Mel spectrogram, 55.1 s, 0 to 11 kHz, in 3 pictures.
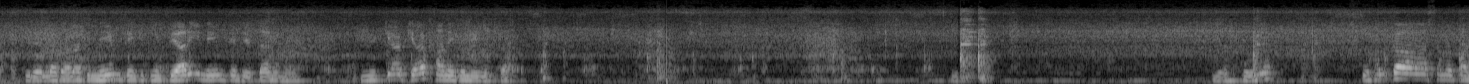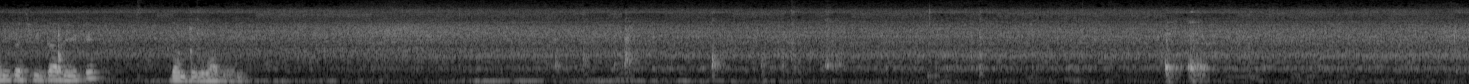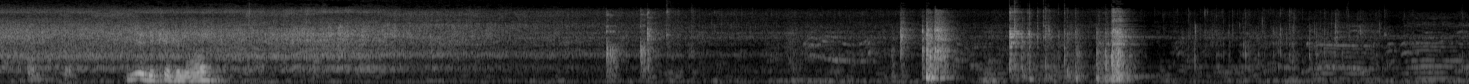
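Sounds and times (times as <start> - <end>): food sizzling in a pot: 0.0 - 55.0
wooden spatula scraping pot: 5.3 - 11.7
water splashing into pot: 49.3 - 54.2.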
